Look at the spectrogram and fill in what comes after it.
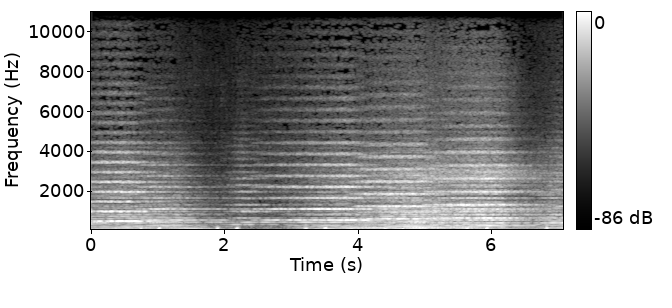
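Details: Soft paired thumps like a slow heartbeat, about 50 per minute, under loud sweeping orchestral music; a heartbeat sound effect in an epic music mix.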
